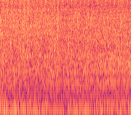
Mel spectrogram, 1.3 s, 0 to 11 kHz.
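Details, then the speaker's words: 2015 Mazda CX-5 four-cylinder direct-injection engine at idle after startup, engine bay: steady low idle with a light quick tipping-tapping; the injectors pulsing, which is normal and good. "Now, if you listen close, you'll hear that tipping tapping sound. Uh basically, on these newer vehicles with the direct injection, you're hearing the pulse fire of the injectors."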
